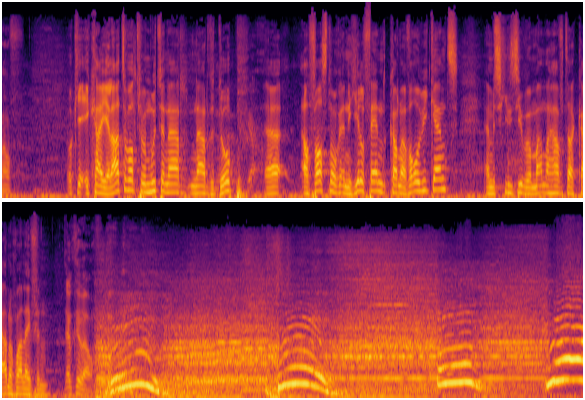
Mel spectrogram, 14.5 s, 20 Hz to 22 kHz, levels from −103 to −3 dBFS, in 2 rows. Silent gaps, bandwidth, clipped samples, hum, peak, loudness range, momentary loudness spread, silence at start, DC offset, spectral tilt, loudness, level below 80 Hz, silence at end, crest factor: none; 17 kHz; under 0.1%; none; -6 dBFS; 6 LU; 12 LU; 0 s; under 0.1%; -6 dB/octave; -20 LUFS; -34 dBFS; 0 s; 14 dB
